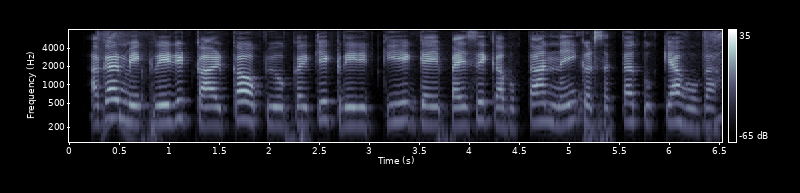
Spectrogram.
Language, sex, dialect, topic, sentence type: Hindi, female, Marwari Dhudhari, banking, question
